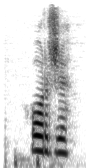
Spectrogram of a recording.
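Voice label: "оржы", Komi, female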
